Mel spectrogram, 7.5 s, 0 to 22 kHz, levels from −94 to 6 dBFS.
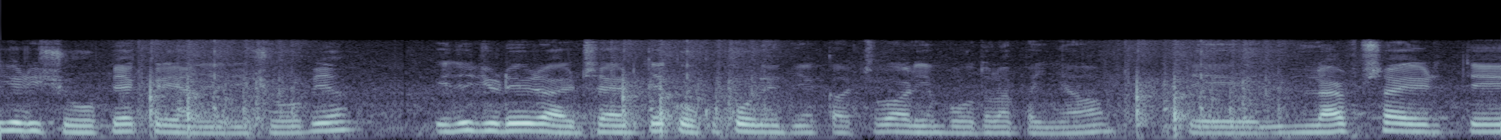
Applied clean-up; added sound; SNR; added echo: none; Bird; 11 dB; none.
